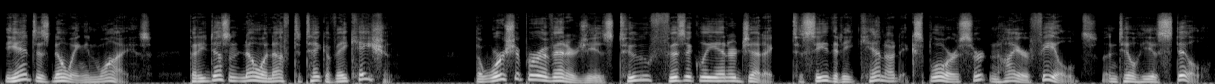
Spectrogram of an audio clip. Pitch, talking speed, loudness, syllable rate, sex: 150 Hz, 180 wpm, -18 LUFS, 5.4 syllables/s, male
